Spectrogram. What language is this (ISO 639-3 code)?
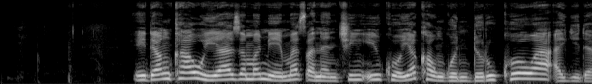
hau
